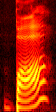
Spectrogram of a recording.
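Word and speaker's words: 八: Lucky in Chinese culture because it's pronounced ba and that sounds similar to the word fa which means fortune or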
